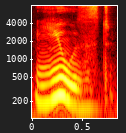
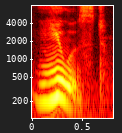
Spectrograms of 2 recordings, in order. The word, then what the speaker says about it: used: और बहुत इम्पॉर्टेंट है इसका प्रोनाउंसिएशन करेक्ट तरीके से करना, ऑलराइट, यूज्ड, क्योंकि इसमें डी है तो काफ़ी लोग कंफ्यूज हो जाते हैं, बट ये एक सिंपल प्रोनाउंसिएशन है यूज्ड, दैट्स ऑल, ऑलराइट।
